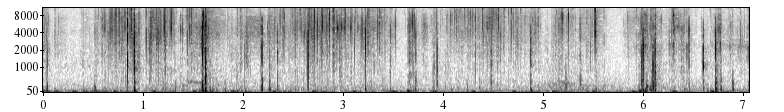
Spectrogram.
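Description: A small, flat kraft-paper instant soup sachet, held in the hand near the microphone, is scratched and crinkled with long painted fingernails. The result is a steady, bright, close papery crinkling and scratching, broken by sharp crisp snaps and ticks that die away almost at once.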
